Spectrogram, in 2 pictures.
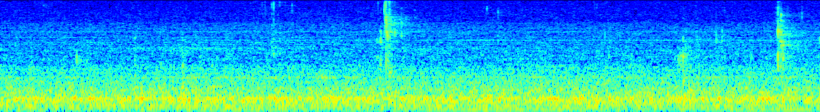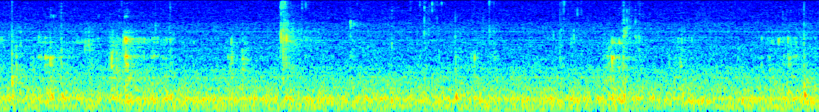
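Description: Chewing and biting into a soft shrimp rice noodle roll, with wet mouth sounds and a few sharp clicks scattered through, the loudest about halfway through. A steady low hum runs underneath.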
